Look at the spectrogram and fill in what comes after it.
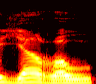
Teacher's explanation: واؤلین ہے، جزم والی واؤ، پیچھے را پہ زبر اور را کو موٹا بھی پڑھیں گے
